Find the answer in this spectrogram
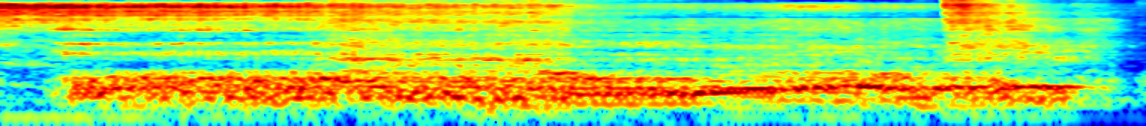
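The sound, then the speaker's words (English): A loud, rough growl from an angry bear rumbles low and steady for about five seconds, then quickly fades out. No one talks over it. “Alright, that means wrap it up then, or else you're gonna bring out the angry West Hollywood bear.”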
